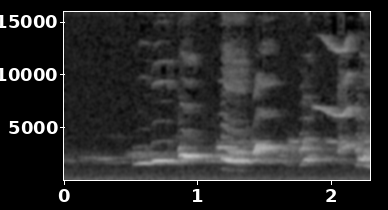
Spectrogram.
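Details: Common blackbird singing a solo in a field recording from Świnoujście, Poland, on 25 September 2022: a short, mellow, fluted phrase of slurred whistled notes that wavers upward and ends in a brief, thinner, higher twitter, with no other clear sounds.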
